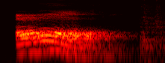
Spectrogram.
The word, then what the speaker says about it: awe: Sound it out. Awe. Silent final E.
